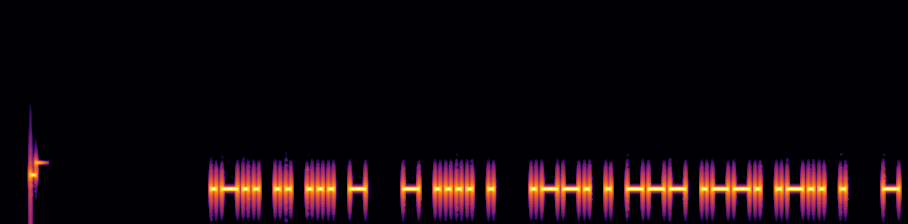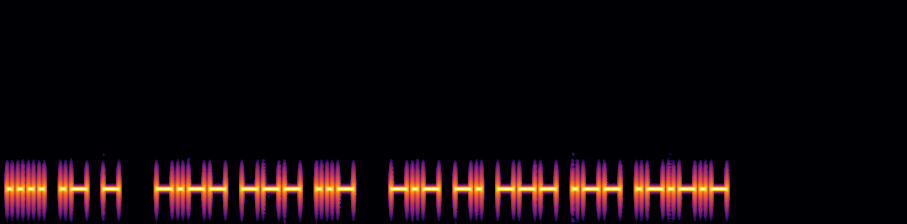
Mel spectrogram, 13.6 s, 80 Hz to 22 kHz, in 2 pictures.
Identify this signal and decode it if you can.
Morse code, heard as a keyed tone, about 32 wpm, 700 Hz. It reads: LIST THE PEOPLE THAT YOU KNOW.
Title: Sentences from Top 1000 Words - Review Part 2 - 30wpm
